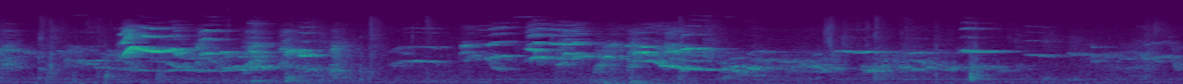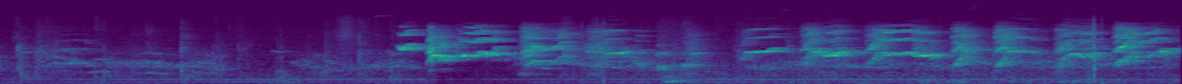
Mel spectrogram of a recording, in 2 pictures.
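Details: Fluffy young male mixed-breed dog with a silver-tinged coat yips and whines in quick, irregular bursts, about two a second. A quieter spell comes mid-clip, then louder yapping returns, with a low steady hum underneath.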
